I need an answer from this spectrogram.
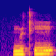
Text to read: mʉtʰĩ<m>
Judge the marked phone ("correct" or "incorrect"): incorrect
